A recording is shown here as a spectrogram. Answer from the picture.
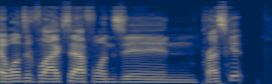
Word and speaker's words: Prescott: Yeah, one's in Flagstaff, one's in Prescat. So, no, they they got some decent ski. Is that the proper pronunciation of Prescott or is it Prescuit? It's Prescuit.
